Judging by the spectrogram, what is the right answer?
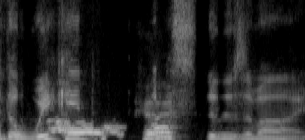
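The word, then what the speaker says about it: The Wicked + The Divine: it that way but it's actually the wicked plus the divine gotcha i was like that's weird because i always found myself calling it the wicked and the divine and then i'd look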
